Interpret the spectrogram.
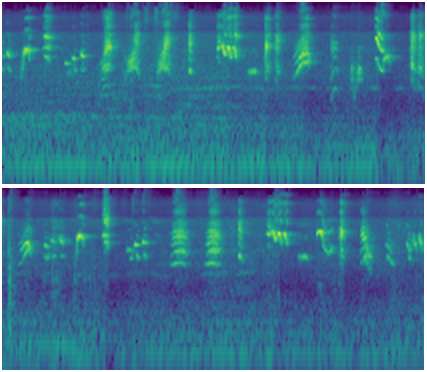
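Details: Actively singing long-tailed shrike with richly filled song meant for tutoring other birds; a fast stream of high chirps, short squawks and twittering trills in pulsed bursts about twice a second, clean background.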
